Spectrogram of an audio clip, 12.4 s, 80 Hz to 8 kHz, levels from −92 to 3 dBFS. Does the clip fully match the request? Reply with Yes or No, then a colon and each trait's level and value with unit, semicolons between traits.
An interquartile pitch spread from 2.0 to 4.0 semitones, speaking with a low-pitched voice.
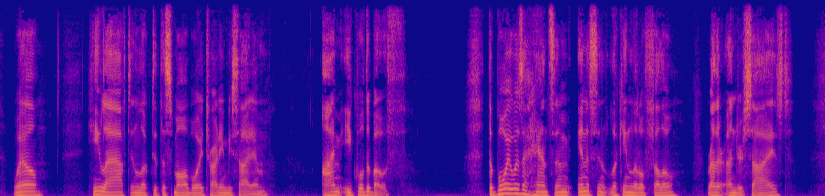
Yes: average, 3.3 semitones; low, 120 Hz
